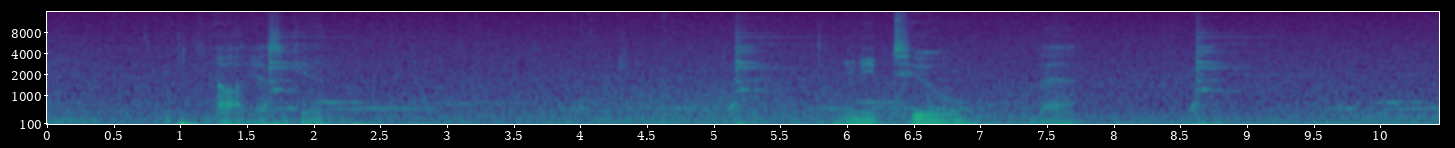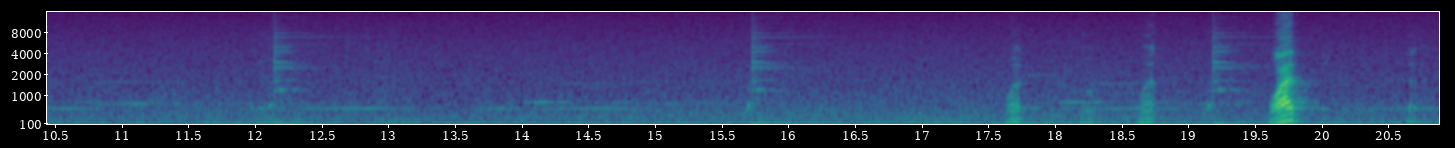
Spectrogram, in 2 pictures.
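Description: Soft game menu clicks tick now and then.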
